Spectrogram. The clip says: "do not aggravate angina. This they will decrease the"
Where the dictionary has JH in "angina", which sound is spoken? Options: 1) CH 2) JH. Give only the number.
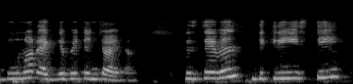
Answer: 1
